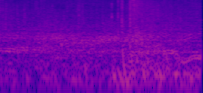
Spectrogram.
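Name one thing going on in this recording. A gunshot bangs.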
